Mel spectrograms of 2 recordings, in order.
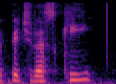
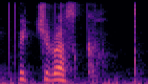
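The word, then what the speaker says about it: picturesque: This is actually pitchusk. Okay. So this is the same concept that goes here. This q u e is always pronounced as c.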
